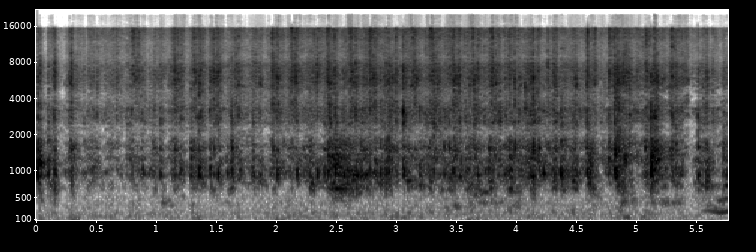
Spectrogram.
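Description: Brownie batter is mixed by hand in a bowl, giving a continuous close scraping and swishing sound with soft irregular strokes.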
